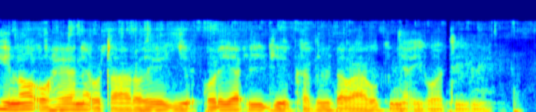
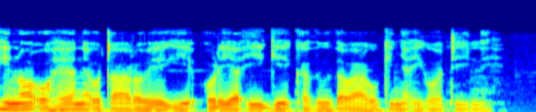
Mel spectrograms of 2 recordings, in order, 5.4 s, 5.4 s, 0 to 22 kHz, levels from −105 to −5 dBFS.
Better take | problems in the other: second | noise reduction (neural mask model Resemble Enhance denoiser)

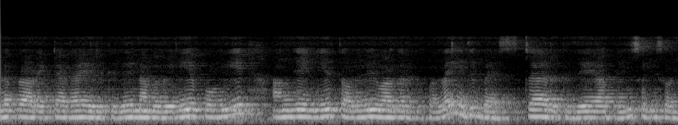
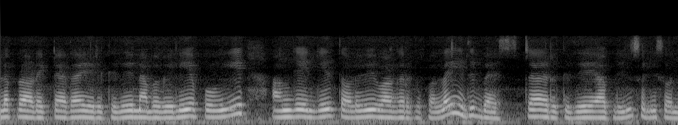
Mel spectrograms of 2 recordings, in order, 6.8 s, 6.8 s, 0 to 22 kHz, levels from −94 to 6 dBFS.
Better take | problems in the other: second | room echo; dies away in 0.8 s

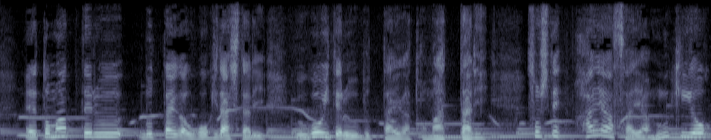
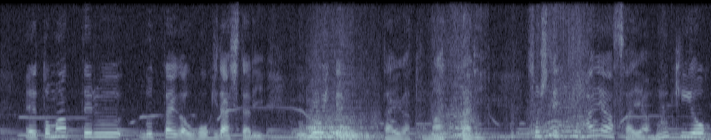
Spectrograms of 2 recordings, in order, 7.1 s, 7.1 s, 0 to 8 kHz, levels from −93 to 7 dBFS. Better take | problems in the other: first | background sound (Zipper (clothing)); 5 dB below the speech

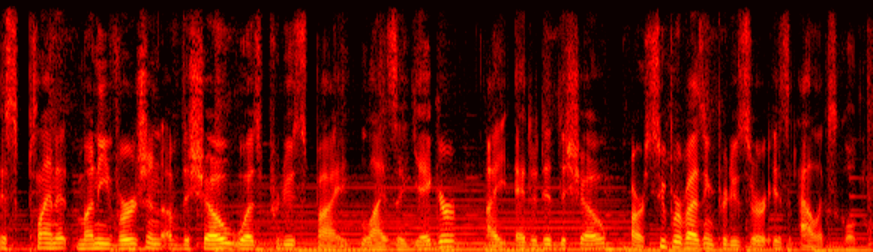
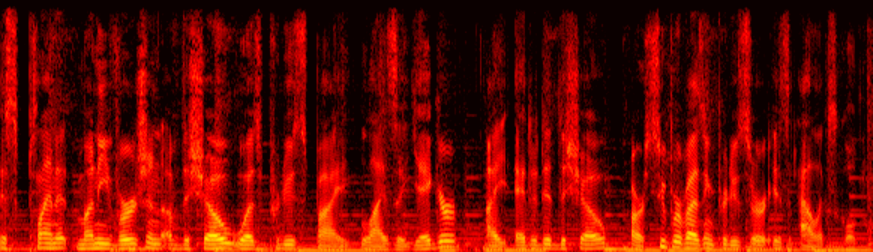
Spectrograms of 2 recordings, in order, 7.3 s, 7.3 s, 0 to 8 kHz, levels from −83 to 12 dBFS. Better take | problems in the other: second | background sound (Bowed string instrument); 13 dB below the speech

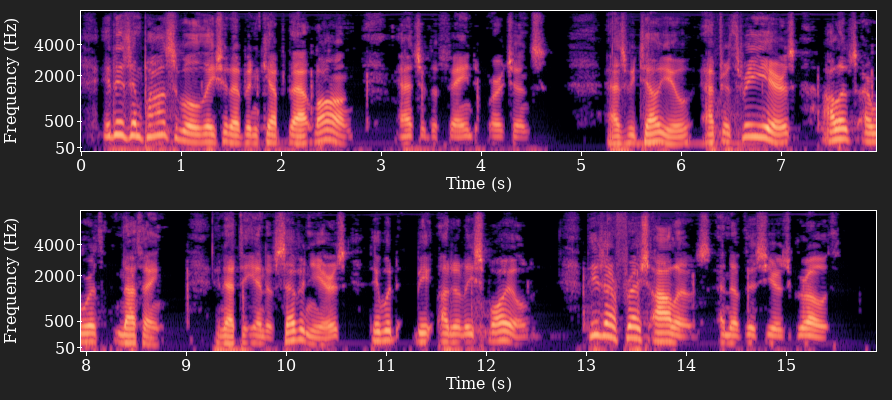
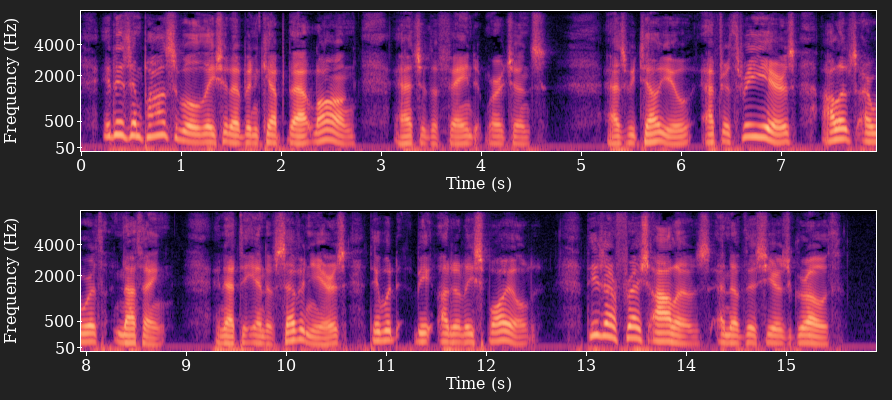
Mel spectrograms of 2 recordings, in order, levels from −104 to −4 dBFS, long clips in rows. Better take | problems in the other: second | noise reduction (classical method spectral subtraction)

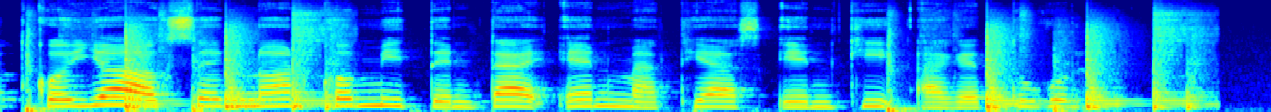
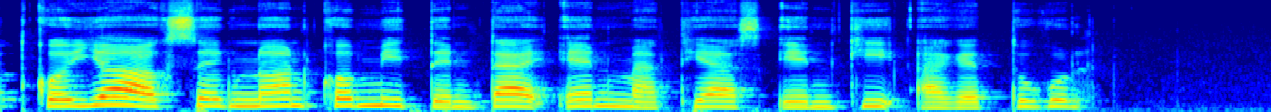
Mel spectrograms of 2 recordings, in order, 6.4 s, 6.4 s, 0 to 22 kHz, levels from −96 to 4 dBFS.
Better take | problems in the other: second | background sound (Drum / Drum kit); 3 dB below the speech

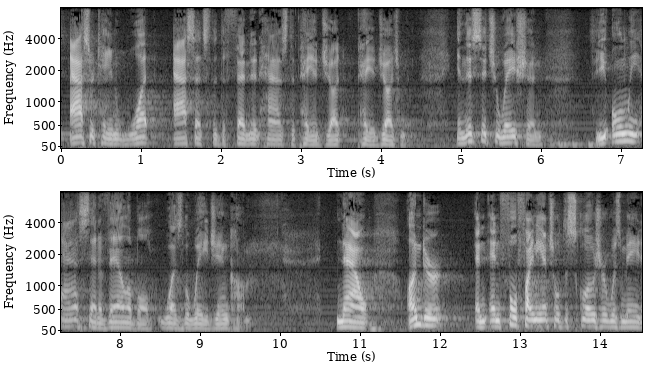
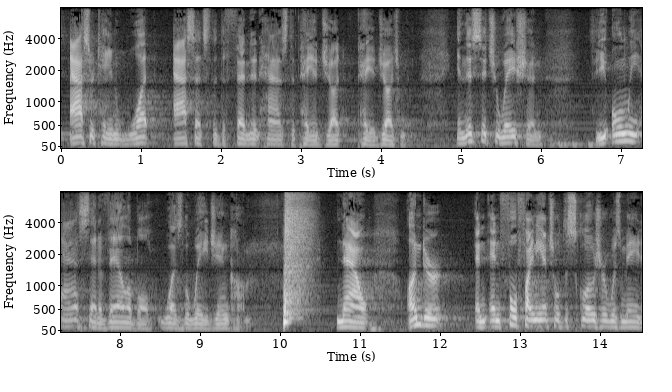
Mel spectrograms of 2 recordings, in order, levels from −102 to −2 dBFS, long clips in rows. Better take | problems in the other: first | background sound (Snare drum); 3 dB above the speech

